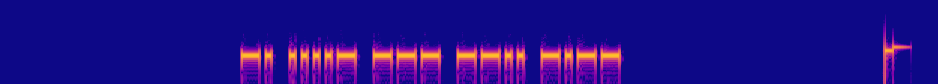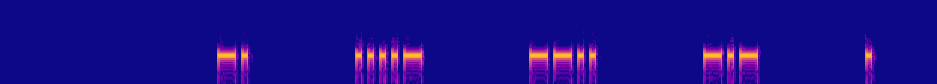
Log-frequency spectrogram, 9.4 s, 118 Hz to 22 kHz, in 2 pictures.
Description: Morse code, heard as a keyed tone, about 38 wpm, spaced as for 20 wpm, 700 Hz. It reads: N4OZY N4ZKE
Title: USA Call Signs - 5 Characters - 6x Character Spacing - 40wpm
